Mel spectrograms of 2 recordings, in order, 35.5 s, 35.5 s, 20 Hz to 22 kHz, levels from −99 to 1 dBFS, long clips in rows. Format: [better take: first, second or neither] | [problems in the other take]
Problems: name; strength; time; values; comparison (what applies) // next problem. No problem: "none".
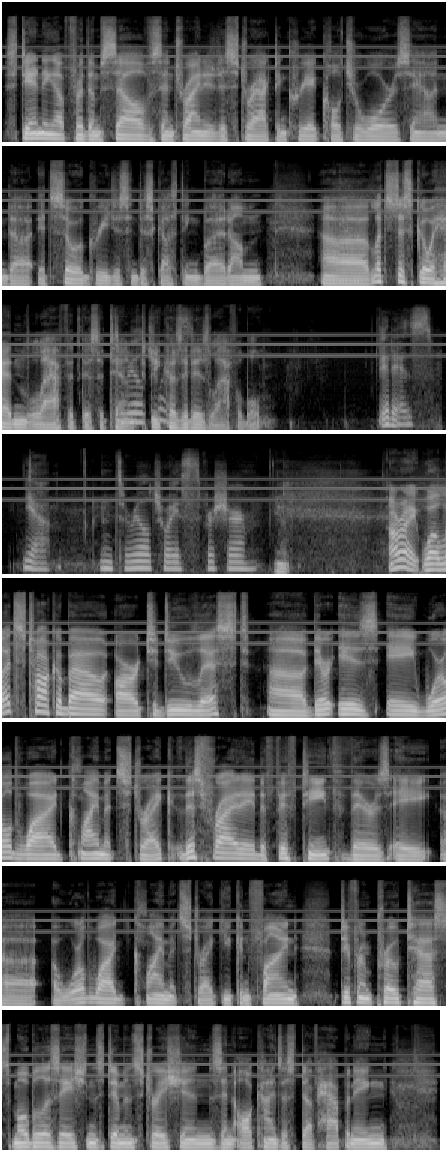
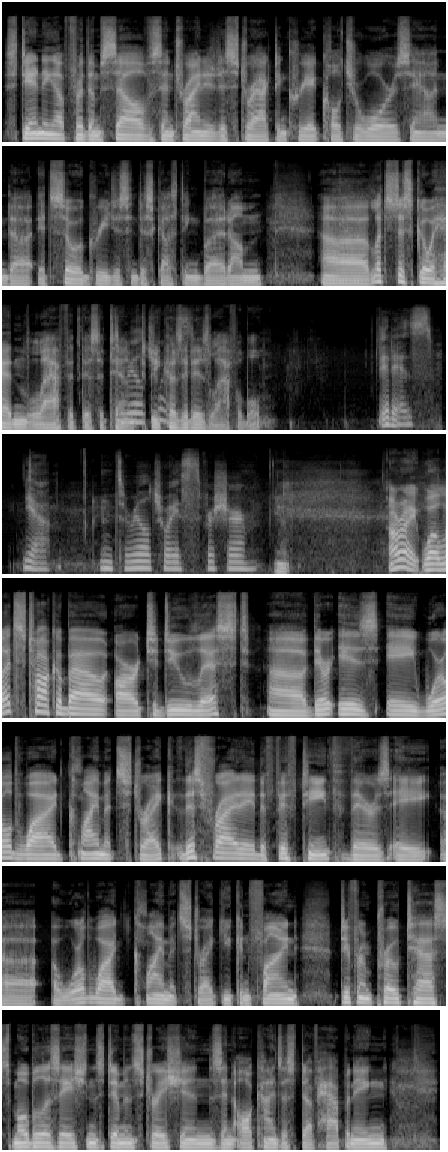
second | high-pitched whine; faint; throughout; 4.5 kHz, 20 dB below the speech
